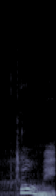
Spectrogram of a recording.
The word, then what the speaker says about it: Ptolemy: That they were basically mercenaries employed by oh my gosh, how do you pronounce this Egyptian? Ptolemy II? Oh, Ptolemy, yeah.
